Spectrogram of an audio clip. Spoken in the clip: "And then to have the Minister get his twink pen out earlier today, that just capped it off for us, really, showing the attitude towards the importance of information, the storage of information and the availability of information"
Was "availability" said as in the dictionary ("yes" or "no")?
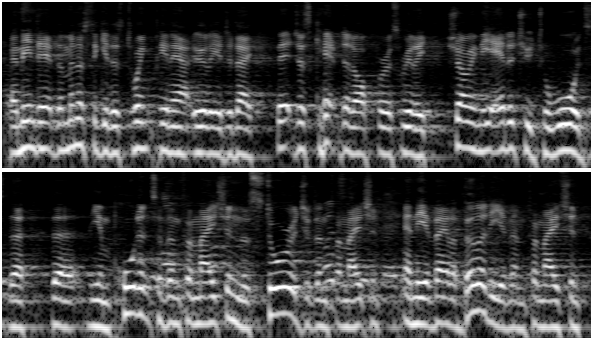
yes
